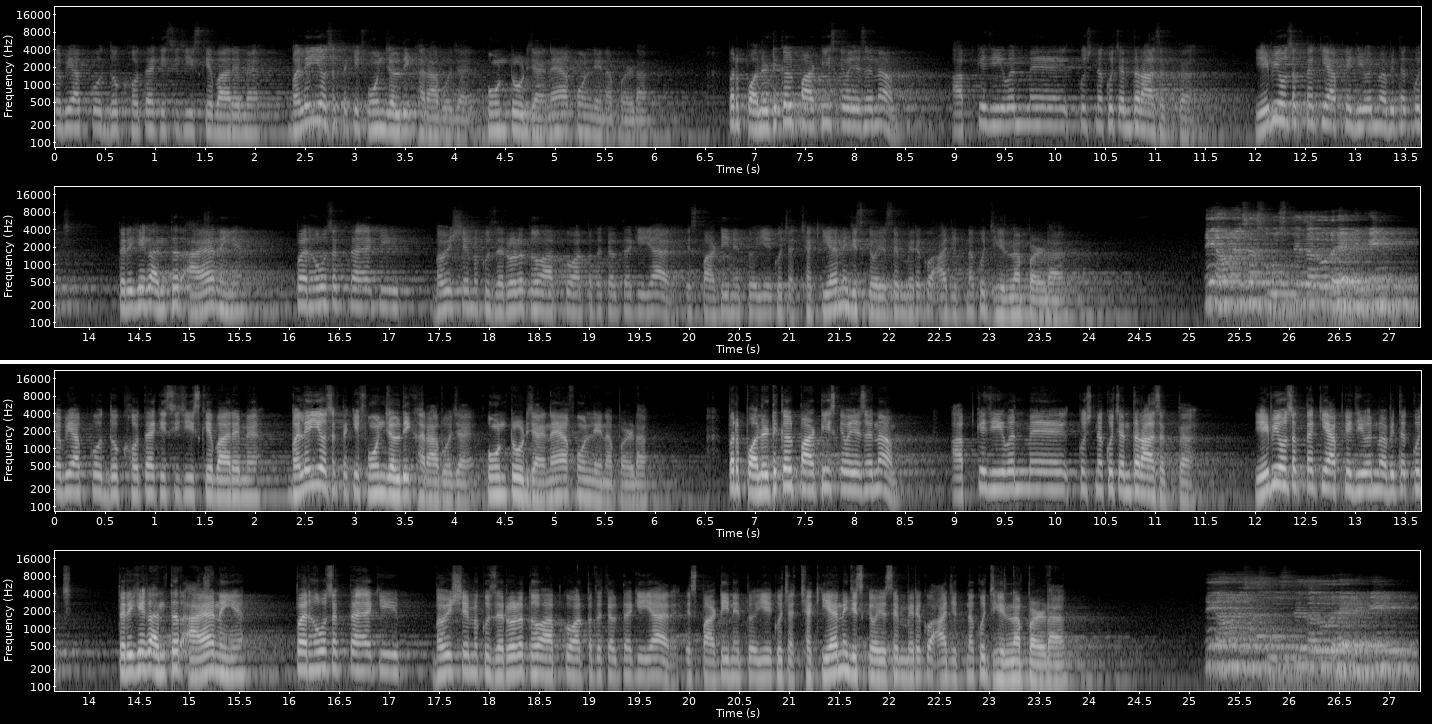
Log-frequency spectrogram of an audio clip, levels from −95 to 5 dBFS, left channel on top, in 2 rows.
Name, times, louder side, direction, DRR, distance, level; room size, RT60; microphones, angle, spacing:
voice 1, 0.0-2.1 2.3-5.9 6.7-8.4 9.0-11.4 12.0-13.7 14.3-15.6 16.1-17.1 17.4-23.8, right 6 dB, 55° right, 18 dB, 0.4 m, -30 dB
voice 2, 25.2-27.2, left 1 dB, 75° left, -1 dB, 2.6 m, -32 dB
16.5 x 7.6 x 8.8 m, 2.3 s
head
